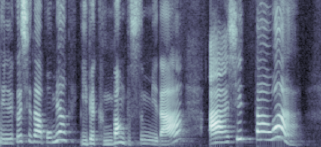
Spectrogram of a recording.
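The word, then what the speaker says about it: 明日: 그래서 아시다라고 읽어주셔야 돼요. 읽는 방법이 조금 까다롭지만 몇 개 안 되는 불규칙이니까 몇 번 읽으시다 보면 입에 금방 붙습니다. 아시다와 헤이지즈대와 아리마생이라고 되어 있는데요.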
